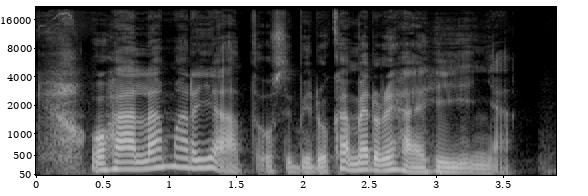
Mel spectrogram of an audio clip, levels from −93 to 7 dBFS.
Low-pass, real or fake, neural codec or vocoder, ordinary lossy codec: none; real; none; none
